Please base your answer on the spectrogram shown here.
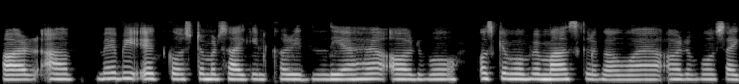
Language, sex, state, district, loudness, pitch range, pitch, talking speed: Hindi, female, Bihar, Araria, -17 LUFS, 230-245 Hz, 235 Hz, 185 wpm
